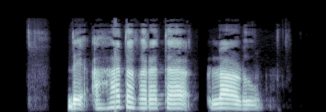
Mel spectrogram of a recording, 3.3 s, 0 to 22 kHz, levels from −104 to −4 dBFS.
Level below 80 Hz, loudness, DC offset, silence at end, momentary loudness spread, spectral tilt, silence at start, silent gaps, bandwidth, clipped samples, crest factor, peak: -58 dBFS; -16 LUFS; under 0.1%; 0.65 s; 6 LU; -4.5 dB/octave; 0.7 s; 2.00-2.07 s; 11 kHz; under 0.1%; 18 dB; 0 dBFS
